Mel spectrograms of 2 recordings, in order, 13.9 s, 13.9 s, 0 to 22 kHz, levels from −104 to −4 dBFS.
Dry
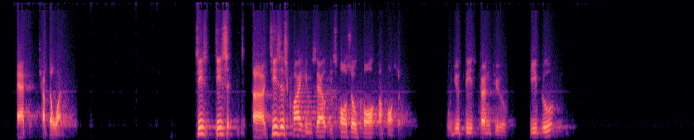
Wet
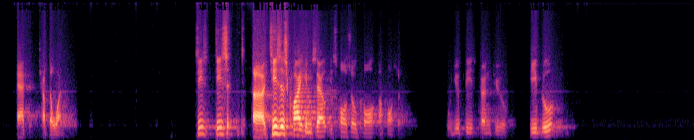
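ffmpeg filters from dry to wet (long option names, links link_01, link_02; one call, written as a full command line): ffmpeg -i in.wav -af "volume=21.5dB,afade=type=in:start_time=4.14:duration=1.3:silence=0.237137,afade=type=out:start_time=6.23:duration=0.25:silence=0.298538,afade=type=out:start_time=6.48:duration=0.55:silence=0.446684,afade=type=in:start_time=9.94:duration=0.94:silence=0.298538" out.wav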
